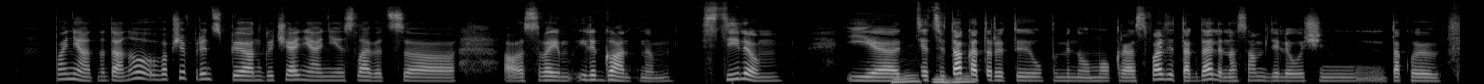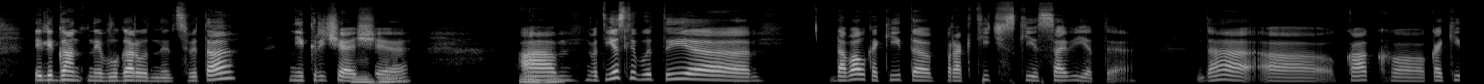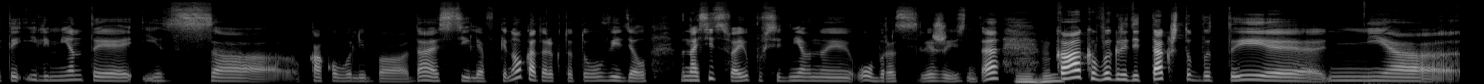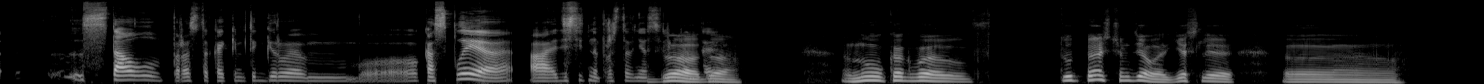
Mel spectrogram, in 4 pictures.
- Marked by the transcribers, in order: tapping; drawn out: "а"
- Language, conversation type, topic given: Russian, podcast, Какой фильм или сериал изменил твоё чувство стиля?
